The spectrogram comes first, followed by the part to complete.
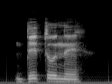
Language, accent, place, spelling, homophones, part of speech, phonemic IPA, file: French, France, Lyon, détoner, détonner, verb, /de.tɔ.ne/, LL-Q150 (fra)-détoner.wav
- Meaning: to detonate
